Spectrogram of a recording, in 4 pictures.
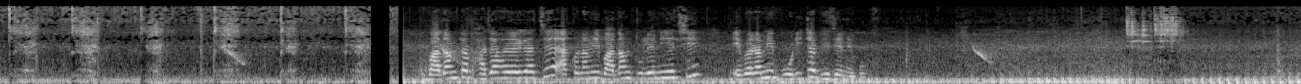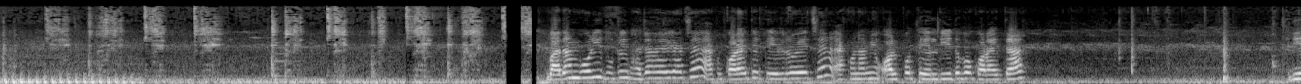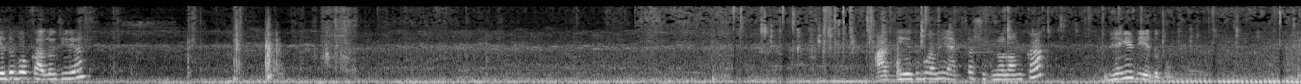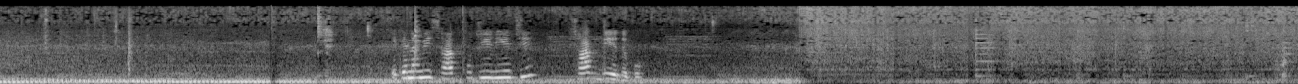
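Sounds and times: metal spatula scraping a pan: 0.0s - 3.8s, 13.4s - 18.4s, 42.0s - 42.6s, 47.0s - 52.0s
frying in hot oil: 0.0s - 7.1s, 10.5s - 28.2s, 28.9s - 52.0s
constant low rumble: 11.2s - 17.9s.

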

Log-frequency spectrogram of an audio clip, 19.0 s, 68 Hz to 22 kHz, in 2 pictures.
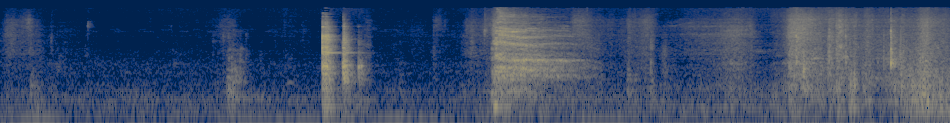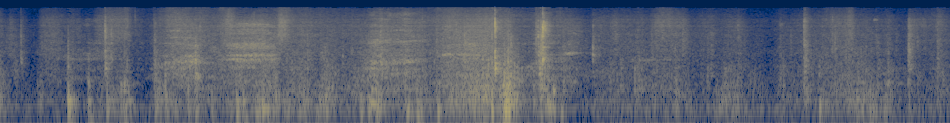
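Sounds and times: glass clinking on sink: 3.2s - 3.7s
bedclothes rustling: 6.2s - 19.0s.

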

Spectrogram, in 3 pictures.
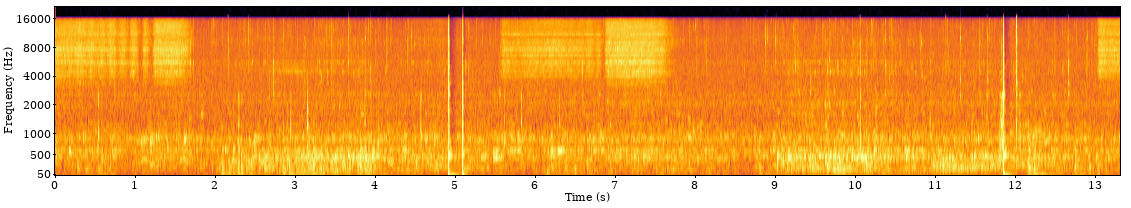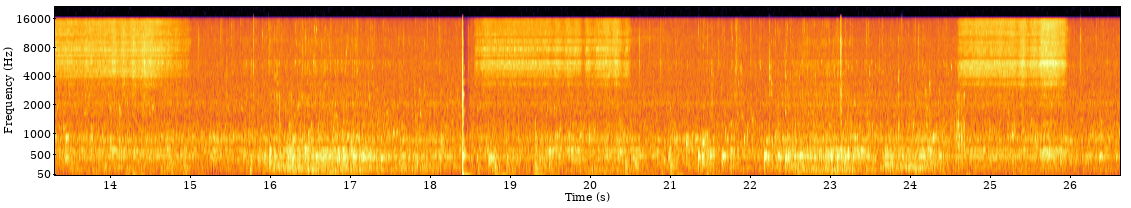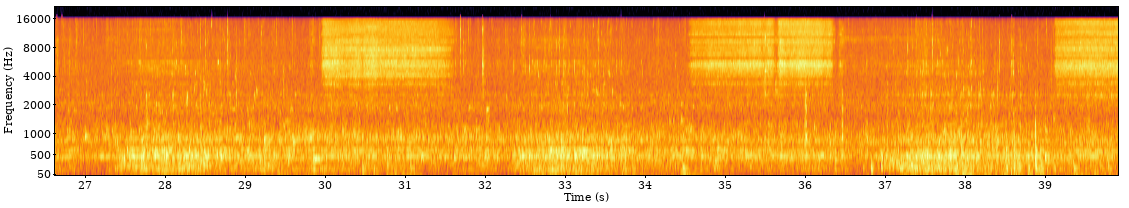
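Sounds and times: regulator hissing inhale: 0.0s - 1.8s, 5.6s - 7.8s, 13.0s - 15.1s, 18.6s - 20.6s, 24.6s - 26.1s, 29.8s - 31.8s, 34.4s - 36.6s, 39.1s - 39.9s
exhaled bubbles rumbling: 8.8s - 13.0s, 15.8s - 18.2s, 31.8s - 34.5s, 36.7s - 39.1s.

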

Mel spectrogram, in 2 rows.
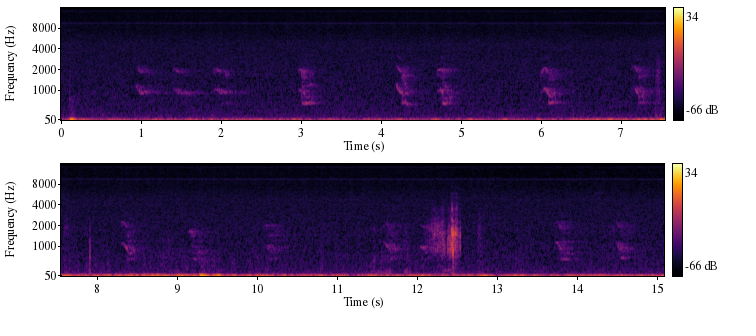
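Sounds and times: hound yelping: 0.9s - 2.2s, 4.2s - 5.0s, 6.0s - 6.3s, 7.1s - 7.4s, 8.3s - 8.6s, 11.6s - 12.4s, 13.7s - 14.8s
low microphone rumble: 5.1s - 15.0s.

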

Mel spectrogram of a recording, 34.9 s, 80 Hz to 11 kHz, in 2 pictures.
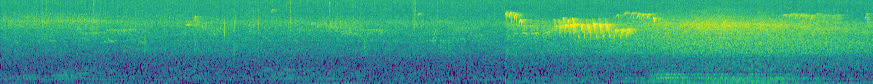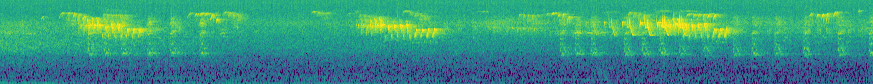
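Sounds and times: songbird trilling: 18.8s - 22.2s.

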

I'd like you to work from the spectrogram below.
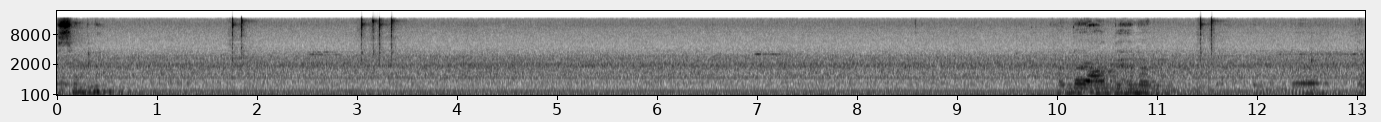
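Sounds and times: low hum: 0.0s - 13.0s
computer mouse clicks: 1.7s - 2.0s, 3.0s - 3.5s, 11.4s - 11.6s.

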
